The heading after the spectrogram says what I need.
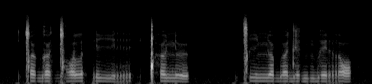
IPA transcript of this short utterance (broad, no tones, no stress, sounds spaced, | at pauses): ǀ œ ɡ œ ɡ͡ǀ ɔ l | ɾ i r | ǃʰ œ ɲ ɾ ʏ | ǀ i ɲ œ b œ d e ɡ m b e r ɔ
